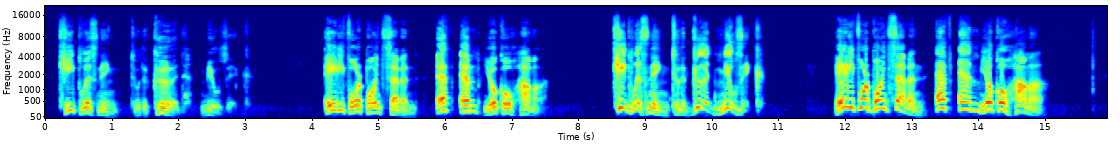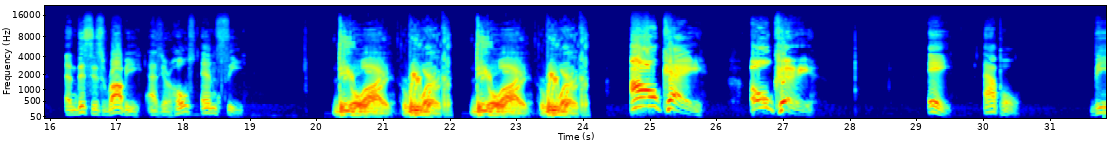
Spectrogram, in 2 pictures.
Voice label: narration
